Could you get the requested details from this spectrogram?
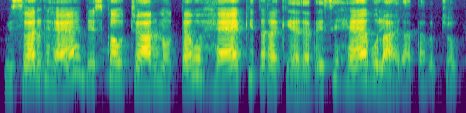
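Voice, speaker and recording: A woman teacher giving a recorded grammar lesson to pupils, explaining step by step, asking the class questions and slowing down to spell out sounds and example words. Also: on the high side. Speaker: school teacher.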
